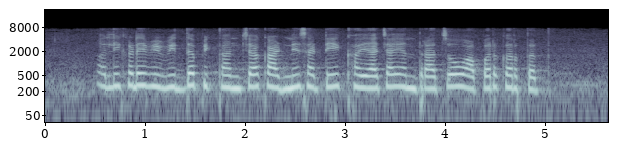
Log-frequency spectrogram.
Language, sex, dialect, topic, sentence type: Marathi, female, Southern Konkan, agriculture, question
